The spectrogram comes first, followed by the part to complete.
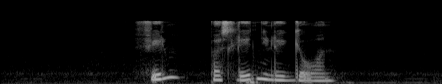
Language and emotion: Russian, neutral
